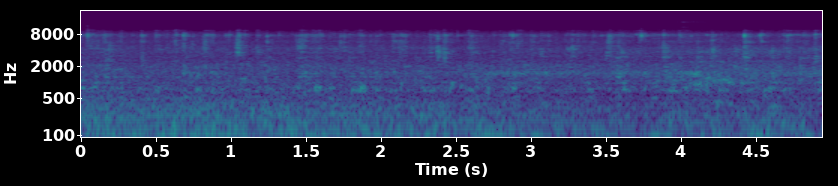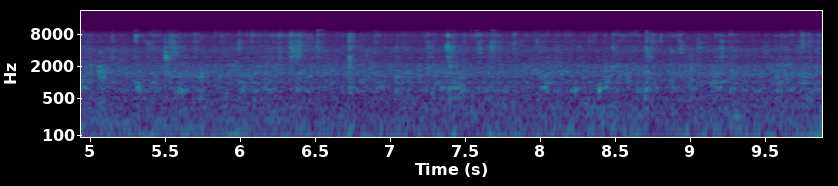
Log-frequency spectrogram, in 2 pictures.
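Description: Steady rain falling in a thunderstorm, a soft hiss with many small drops ticking irregularly.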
